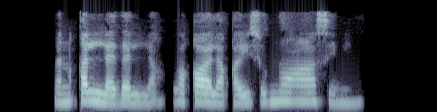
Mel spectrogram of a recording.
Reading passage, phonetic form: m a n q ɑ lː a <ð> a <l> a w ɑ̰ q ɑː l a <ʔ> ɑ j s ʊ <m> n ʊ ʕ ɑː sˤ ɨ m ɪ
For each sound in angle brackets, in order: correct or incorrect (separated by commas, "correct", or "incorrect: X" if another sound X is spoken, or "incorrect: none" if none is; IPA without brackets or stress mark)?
correct, incorrect: lː, incorrect: q, incorrect: b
